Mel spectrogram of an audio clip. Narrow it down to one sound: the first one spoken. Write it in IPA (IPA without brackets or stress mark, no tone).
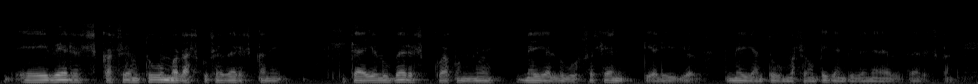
eˑ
